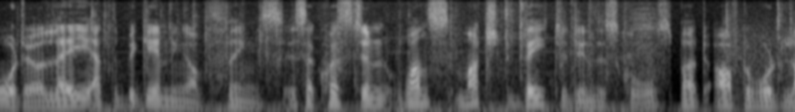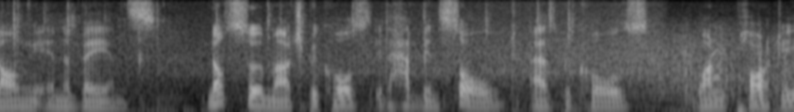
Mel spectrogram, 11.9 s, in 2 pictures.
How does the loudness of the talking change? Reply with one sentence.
The volume of the talking stays about the same.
